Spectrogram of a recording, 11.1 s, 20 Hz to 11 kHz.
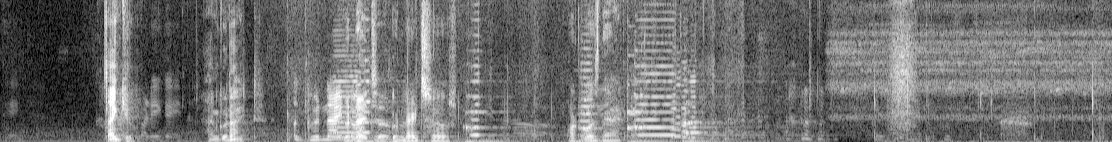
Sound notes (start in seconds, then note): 8.6 Footsteps; 8.7 Sniffs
